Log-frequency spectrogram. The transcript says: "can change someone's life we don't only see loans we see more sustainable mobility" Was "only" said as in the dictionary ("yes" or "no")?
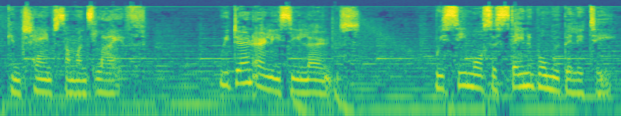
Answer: yes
